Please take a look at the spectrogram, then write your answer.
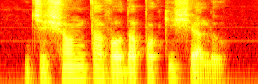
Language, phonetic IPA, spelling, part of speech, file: Polish, [d͡ʑɛ̇ˈɕɔ̃nta ˈvɔda ˌpɔ‿ciˈɕɛlu], dziesiąta woda po kisielu, phrase, Pl-dziesiąta woda po kisielu.ogg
